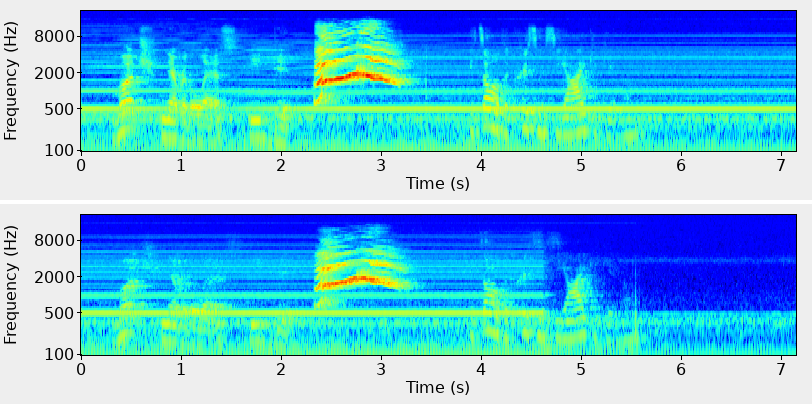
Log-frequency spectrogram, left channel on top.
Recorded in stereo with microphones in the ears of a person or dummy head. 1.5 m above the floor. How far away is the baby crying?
About 1.0 m.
